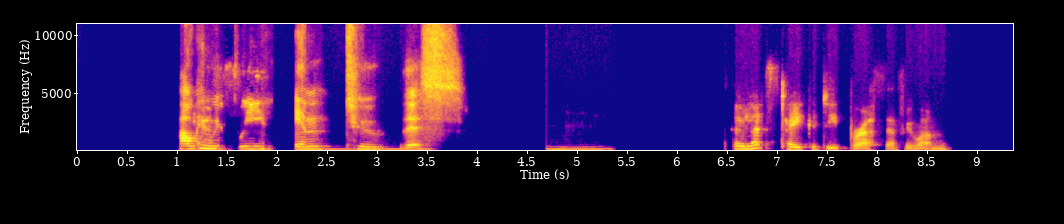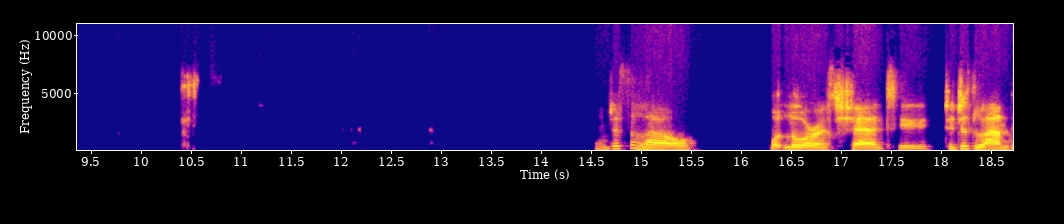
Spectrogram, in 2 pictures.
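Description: A young woman speaks calmly over an online call, with pauses.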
